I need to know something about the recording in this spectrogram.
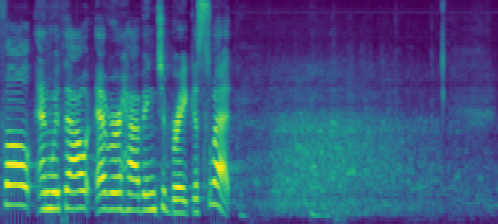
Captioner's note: laughter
